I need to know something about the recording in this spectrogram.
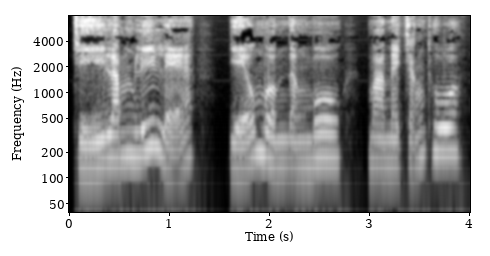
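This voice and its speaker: A man's voice: a little high, slow pace, warm tone, no room sound, studio quality. Man doing a wry older village mother.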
